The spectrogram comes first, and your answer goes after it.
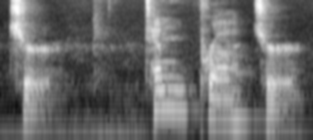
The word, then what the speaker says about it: temperature: I'm going to take your temperature now. Again, this word looks like temperature, but I say it with three syllables. Temper. Tempure.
